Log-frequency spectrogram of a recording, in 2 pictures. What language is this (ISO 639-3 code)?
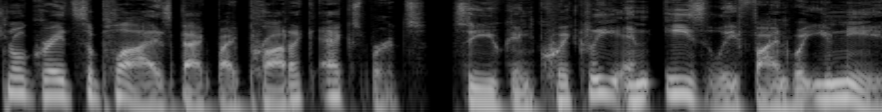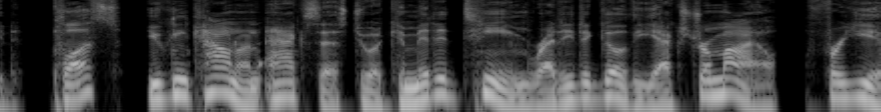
ron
